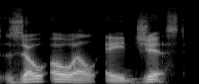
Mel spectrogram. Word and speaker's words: zoologist: While the zoo part might tempt you to say it in one syllable, like the place where animals are kept, the two O's in zoologist and zoology should be separated, like in cooperate. So it's zoologist and zoolog. – Oh, good point.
